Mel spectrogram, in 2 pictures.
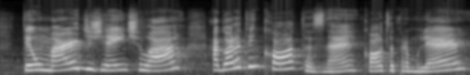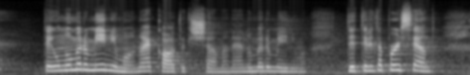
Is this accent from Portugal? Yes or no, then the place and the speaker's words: no; Paraná, Brazil; Eu sou paranaense, eu falo assim.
